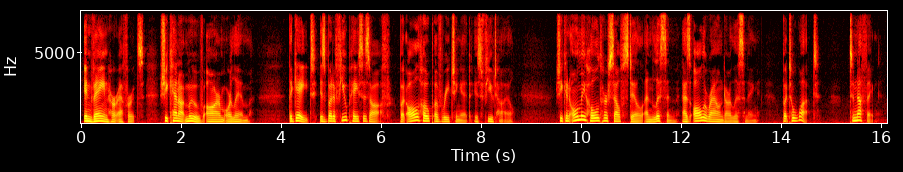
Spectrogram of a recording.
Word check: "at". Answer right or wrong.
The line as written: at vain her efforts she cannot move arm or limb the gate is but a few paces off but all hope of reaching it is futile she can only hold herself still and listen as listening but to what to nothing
wrong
